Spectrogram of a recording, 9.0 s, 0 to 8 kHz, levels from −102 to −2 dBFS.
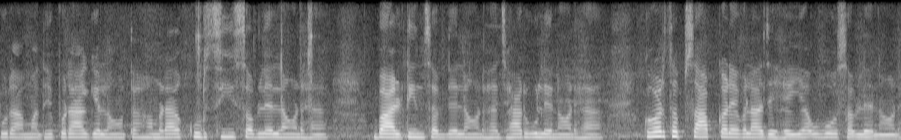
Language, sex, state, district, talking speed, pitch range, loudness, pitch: Maithili, female, Bihar, Madhepura, 195 wpm, 190-205 Hz, -22 LUFS, 195 Hz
